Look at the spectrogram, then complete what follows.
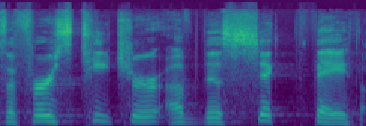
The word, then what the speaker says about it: Sikh: first teacher of the sick Faith oftentimes it's pronounced seek Faith gurun nanic taught that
